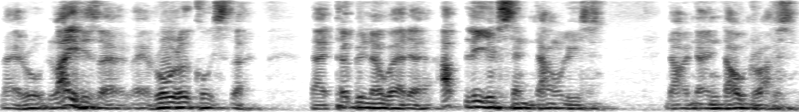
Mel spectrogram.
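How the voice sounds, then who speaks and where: Somewhat breathy and dark and mellow in tone, a man speaks at a medium pitch and moderate pace with fairly even intonation. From Singapore. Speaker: retired pilot and speaker. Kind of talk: motivational talk. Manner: halting.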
